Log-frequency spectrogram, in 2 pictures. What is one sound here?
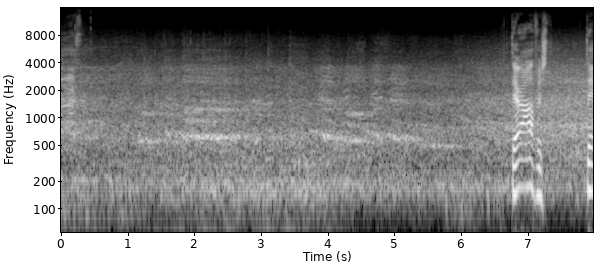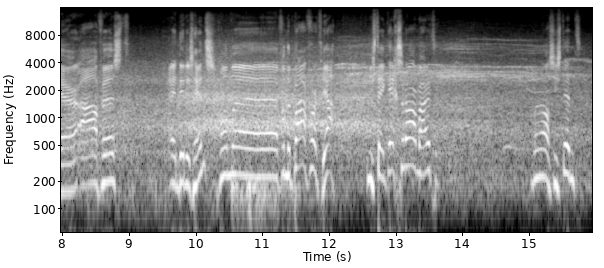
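A large stadium crowd murmurs and chants in the distance.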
